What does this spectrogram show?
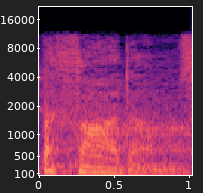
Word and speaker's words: Bthardamz: He shepherded them into Bthardamz for me, but has since lost his way. That's how you pronounce I it.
